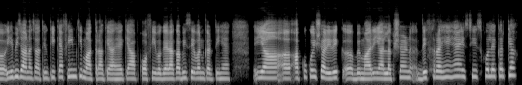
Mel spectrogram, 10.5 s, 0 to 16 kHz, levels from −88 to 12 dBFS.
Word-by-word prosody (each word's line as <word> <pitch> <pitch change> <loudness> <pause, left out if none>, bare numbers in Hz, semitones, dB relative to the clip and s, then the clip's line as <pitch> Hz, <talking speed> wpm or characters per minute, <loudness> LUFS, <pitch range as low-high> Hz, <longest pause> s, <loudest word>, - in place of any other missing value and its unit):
ये 235 +3 0
भी 270 +1 +1
जानना 235 -4 +2
चाहती 220 -1 -3
हूँ 215 - -8
कि 245 - -2
कैफ़ीन 275 +2 -1
की 285 +1 -4
मात्रा 200 -3 +1
क्या 190 +1 0
है? 190 0 -1
क्या 205 +2 0
आप 195 -2 -2
कॉफ़ी 200 +1 -1
वगैरह 200 0 +2
का 215 +1 +2
भी 225 - -3
सेवन 215 -1 -1
करती 205 0 -3
हैं 205 0 -5 0.6
या 230 -1 +6 0.2
अ, 210 -1 +1
आपको 225 +4 -1
कोई 270 +1 -1
शारीरिक 230 0 +2
अ, 205 +1 0
बीमारी 195 +1 +1
या 200 -1 +4
लक्षण 215 +5 -1 0.2
दिख 235 +5 0
रहे 245 -1 +3
हैं 275 +2 -1
इस 265 -2 -5
चीज़ 265 -2 -6
को 290 - 0
लेकर 280 0 -1
क्या? 320 -1 +1
220 Hz, 210 wpm, -20 LUFS, 200-250 Hz, 0.6 s, या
